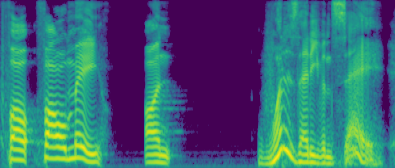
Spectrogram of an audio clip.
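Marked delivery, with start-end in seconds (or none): 0.0-2.1 put-on high, loud-ish halting British accent; mock British accent. Sounding out a British meme, mock British accent. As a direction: stumble through it in a hammed-up British accent. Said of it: "British people be like".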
